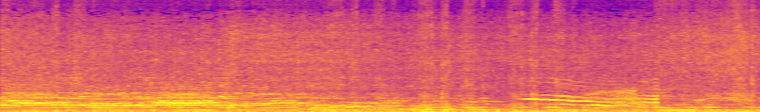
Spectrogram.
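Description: Electric bolts crackle and zap loudly.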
